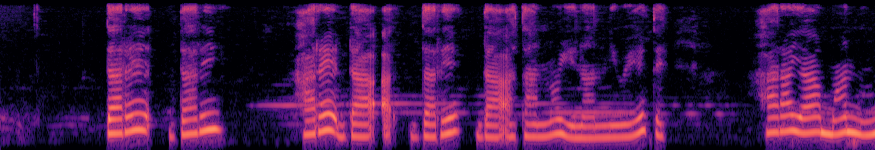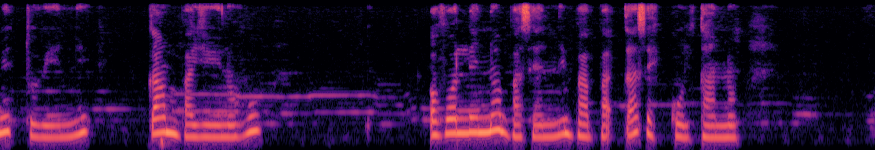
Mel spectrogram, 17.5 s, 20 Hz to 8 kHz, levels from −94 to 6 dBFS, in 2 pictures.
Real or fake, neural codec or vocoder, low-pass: real; none; 7.2 kHz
